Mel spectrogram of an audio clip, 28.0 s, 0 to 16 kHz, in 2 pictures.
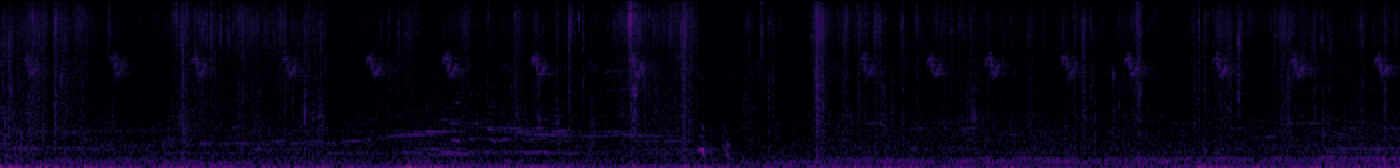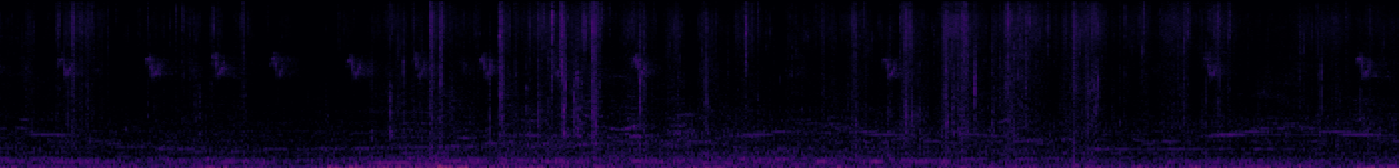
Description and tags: Arbusto balançando / Shaking a bush
Arbusto balançando, gravado com um Zoom H4 no pátio do Centro de Artes da UFPel.
A bush shaking, recorded with a Zoom H4 in the courtyard of Centro de Artes of UFPel.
